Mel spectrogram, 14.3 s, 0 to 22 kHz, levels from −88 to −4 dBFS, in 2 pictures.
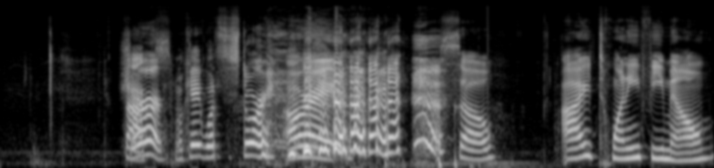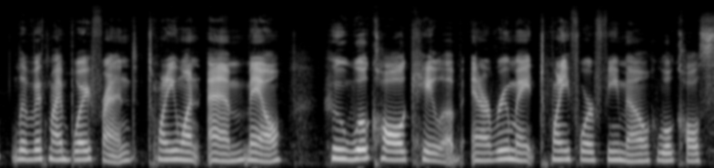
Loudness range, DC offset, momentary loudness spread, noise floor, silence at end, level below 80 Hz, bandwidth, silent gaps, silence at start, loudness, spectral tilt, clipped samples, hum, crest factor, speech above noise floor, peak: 8 LU; under 0.1%; 15 LU; -63 dBFS; 0 s; -60 dBFS; 18.5 kHz; none; 1.2 s; -24 LUFS; -3 dB/octave; under 0.1%; none; 24 dB; 39 dB; -2 dBFS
